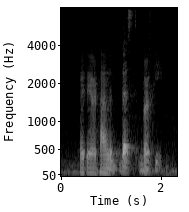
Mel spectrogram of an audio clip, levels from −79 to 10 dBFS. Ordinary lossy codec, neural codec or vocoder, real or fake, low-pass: none; codec, 16 kHz, 0.5 kbps, X-Codec, HuBERT features, trained on general audio; fake; none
